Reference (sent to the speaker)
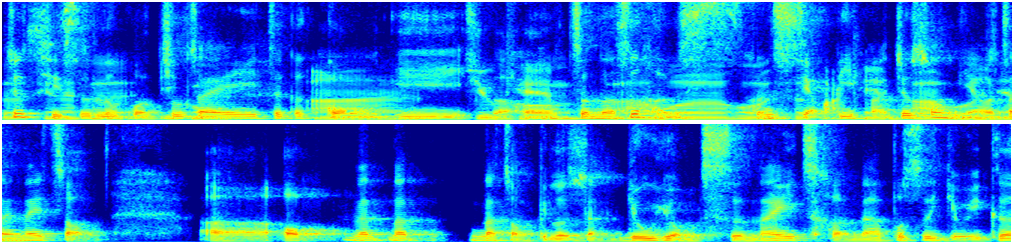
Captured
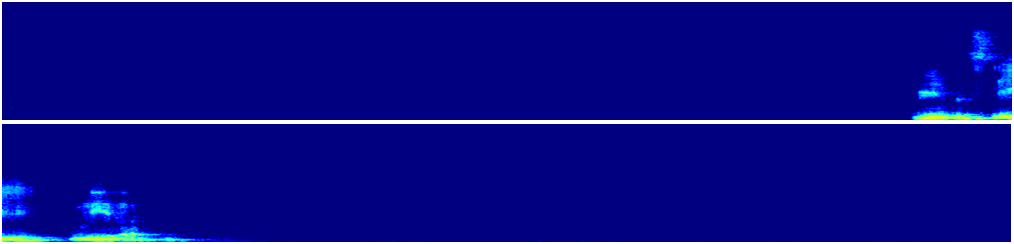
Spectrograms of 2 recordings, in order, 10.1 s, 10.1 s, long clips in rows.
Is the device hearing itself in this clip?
No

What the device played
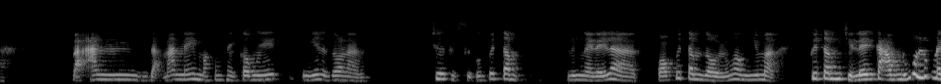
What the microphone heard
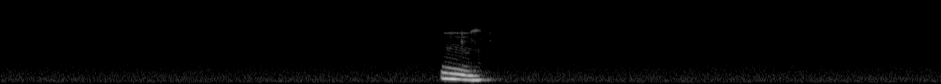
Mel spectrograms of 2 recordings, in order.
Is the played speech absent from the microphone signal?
Yes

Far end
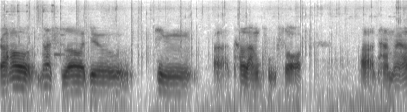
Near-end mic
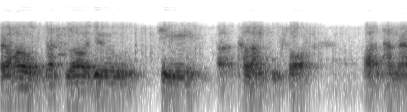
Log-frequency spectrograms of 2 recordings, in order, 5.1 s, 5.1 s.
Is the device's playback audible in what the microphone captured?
Yes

